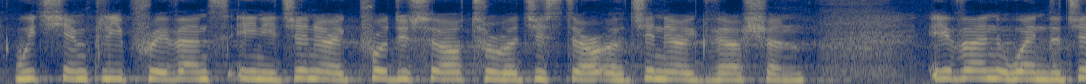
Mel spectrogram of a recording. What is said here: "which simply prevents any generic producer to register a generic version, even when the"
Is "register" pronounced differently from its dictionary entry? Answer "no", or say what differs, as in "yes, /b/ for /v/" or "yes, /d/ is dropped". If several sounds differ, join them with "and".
no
